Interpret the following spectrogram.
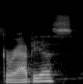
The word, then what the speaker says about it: Scarabeus: from the boss checklist i think it's pronounced scarabius and that is the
